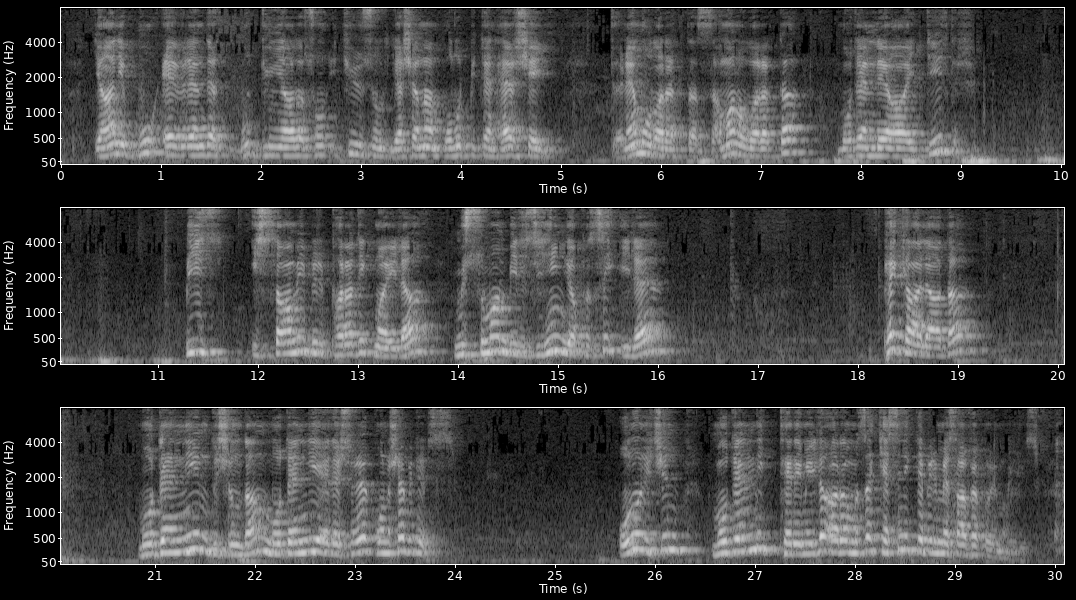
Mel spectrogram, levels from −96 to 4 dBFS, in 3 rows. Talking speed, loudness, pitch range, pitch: 95 wpm, -24 LUFS, 165-235 Hz, 200 Hz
